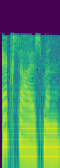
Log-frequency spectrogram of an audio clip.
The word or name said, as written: exciseman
